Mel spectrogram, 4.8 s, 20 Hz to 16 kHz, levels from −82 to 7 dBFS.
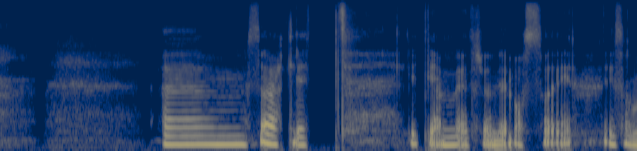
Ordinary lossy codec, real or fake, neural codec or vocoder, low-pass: none; fake; codec, 44.1 kHz, 2.6 kbps, SNAC; 14.4 kHz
